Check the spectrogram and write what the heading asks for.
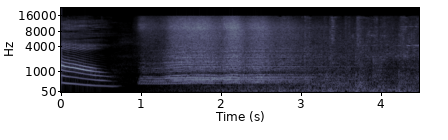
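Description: A short pitched tone rises and falls; then, about a second in, a steam locomotive whistle sounds a chord of several notes over hissing steam for about two seconds, followed by continuing steam hiss and rumble.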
